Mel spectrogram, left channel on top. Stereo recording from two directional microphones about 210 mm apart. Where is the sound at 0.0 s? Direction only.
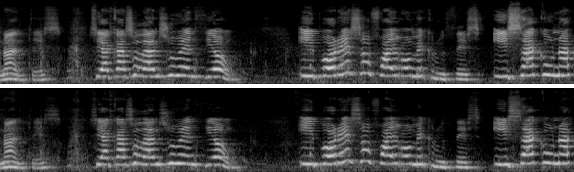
50° left (ahead or behind).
